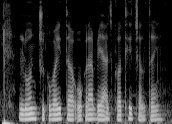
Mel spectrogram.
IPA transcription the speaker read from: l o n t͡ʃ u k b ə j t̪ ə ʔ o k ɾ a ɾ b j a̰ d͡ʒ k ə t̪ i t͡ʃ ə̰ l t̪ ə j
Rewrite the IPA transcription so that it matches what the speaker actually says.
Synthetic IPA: l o n t͡ʃ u k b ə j t̪ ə ʔ o k ɾ a b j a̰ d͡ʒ k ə t̪ʰ i t͡ʃ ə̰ l t̪ ə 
